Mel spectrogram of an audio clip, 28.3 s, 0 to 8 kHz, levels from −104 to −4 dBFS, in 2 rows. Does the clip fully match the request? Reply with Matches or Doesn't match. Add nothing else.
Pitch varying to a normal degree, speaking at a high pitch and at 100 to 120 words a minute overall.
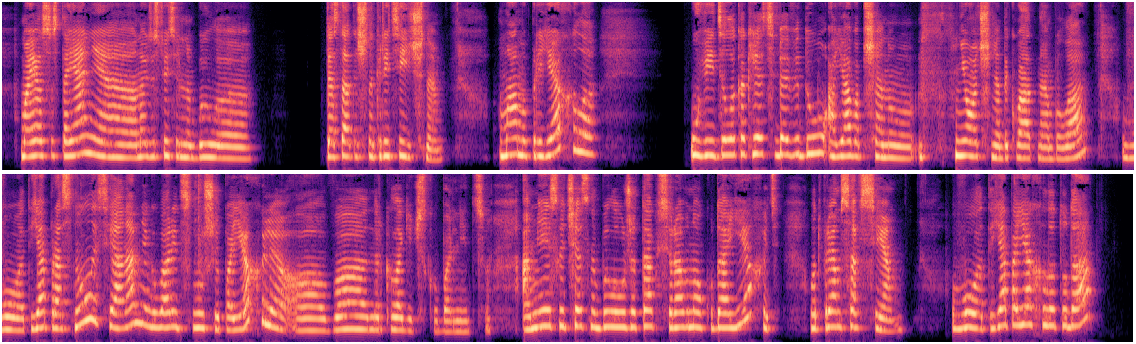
Matches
